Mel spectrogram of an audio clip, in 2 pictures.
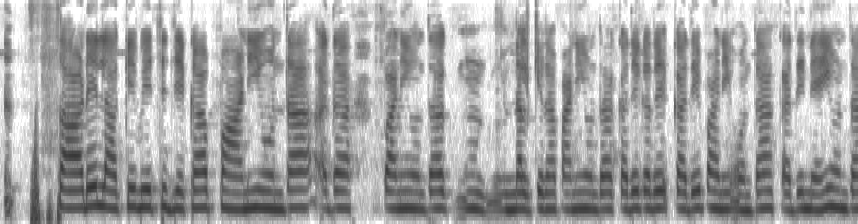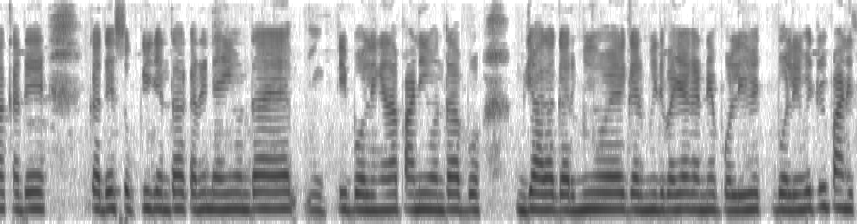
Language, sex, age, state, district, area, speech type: Dogri, female, 18-30, Jammu and Kashmir, Reasi, rural, spontaneous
